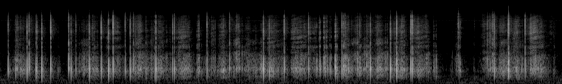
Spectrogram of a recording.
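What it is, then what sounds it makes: Laminate floor, solid. Long nails tap rapidly on a solid, flat wood-grain laminate floor, making dense, dry, crisp clicks with a crinkly, scratchy edge. The sound sits in the mid and bright range with no low thump, and each tap dies away at once. The taps come in quick bursts with a few brief pauses between them.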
